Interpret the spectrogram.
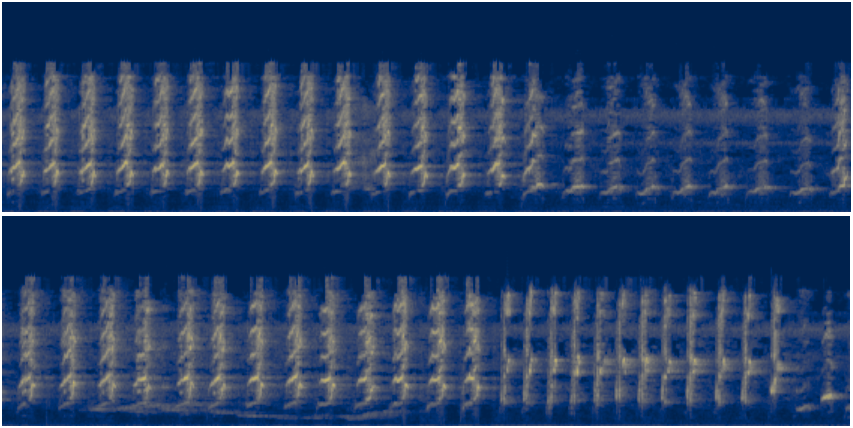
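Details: Morning pastol song of a long-tailed shrike: a steady stream of crisp, high, clipped chirps about four per second, a brief descending whistle near the end, then faster twittering.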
